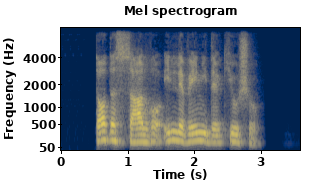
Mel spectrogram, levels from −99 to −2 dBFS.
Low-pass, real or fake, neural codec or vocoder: 7.2 kHz; fake; codec, 16 kHz, 0.4 kbps, LongCat-Audio-Codec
